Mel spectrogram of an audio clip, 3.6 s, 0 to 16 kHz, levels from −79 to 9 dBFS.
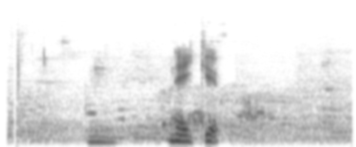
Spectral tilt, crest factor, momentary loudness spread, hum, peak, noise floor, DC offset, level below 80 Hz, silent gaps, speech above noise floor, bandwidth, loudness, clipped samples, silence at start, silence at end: -7 dB/octave; 26 dB; 23 LU; none; -2 dBFS; -44 dBFS; under 0.1%; -70 dBFS; none; 21 dB; 9 kHz; -25 LUFS; under 0.1%; 0.05 s; 0.05 s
